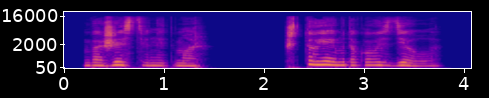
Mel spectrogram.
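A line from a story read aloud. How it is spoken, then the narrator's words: Muttered. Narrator (Russian): Пробормотала я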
